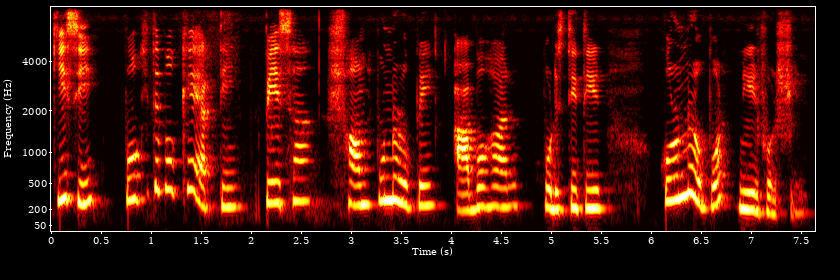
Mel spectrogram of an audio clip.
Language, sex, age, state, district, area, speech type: Bengali, female, 60+, West Bengal, Nadia, rural, spontaneous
